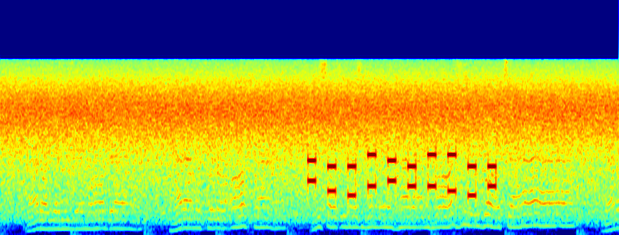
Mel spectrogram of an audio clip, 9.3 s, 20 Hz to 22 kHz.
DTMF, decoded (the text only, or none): 0419079617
